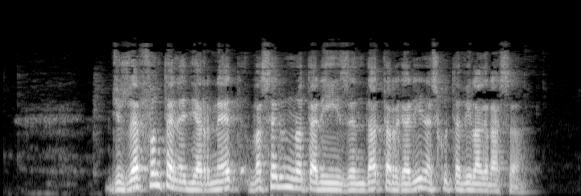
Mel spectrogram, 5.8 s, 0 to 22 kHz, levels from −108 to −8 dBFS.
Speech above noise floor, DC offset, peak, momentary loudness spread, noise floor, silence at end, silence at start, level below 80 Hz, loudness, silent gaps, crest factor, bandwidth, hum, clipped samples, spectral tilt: 43 dB; under 0.1%; 0 dBFS; 9 LU; -62 dBFS; 0.55 s; 1.1 s; -62 dBFS; -19 LUFS; none; 20 dB; 7.8 kHz; none; under 0.1%; -7 dB/octave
